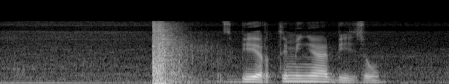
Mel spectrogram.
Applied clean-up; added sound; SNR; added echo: none; Gunshot, gunfire; -2 dB; none.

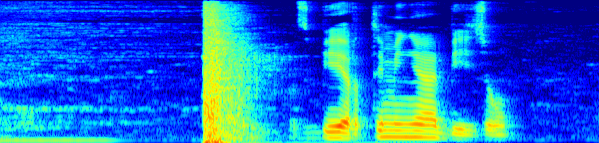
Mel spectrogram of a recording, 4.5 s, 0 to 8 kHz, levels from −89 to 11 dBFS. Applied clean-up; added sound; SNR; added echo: classical method log-MMSE.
